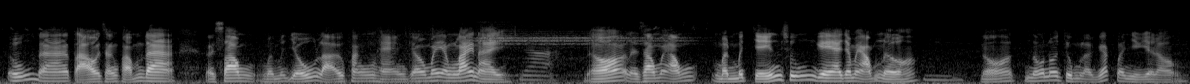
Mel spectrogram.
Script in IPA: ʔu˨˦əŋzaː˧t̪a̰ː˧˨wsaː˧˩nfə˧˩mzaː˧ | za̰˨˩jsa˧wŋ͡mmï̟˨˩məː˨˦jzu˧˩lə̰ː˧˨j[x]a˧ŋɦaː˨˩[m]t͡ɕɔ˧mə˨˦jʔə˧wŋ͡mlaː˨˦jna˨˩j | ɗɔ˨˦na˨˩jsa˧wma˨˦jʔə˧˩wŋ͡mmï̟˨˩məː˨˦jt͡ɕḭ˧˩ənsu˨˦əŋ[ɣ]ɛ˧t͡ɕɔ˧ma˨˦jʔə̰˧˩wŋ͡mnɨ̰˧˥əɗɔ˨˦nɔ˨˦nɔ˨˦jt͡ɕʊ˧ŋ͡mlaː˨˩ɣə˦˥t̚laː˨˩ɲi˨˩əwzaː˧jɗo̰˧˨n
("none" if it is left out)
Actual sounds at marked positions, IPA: f, ŋ, ɣ

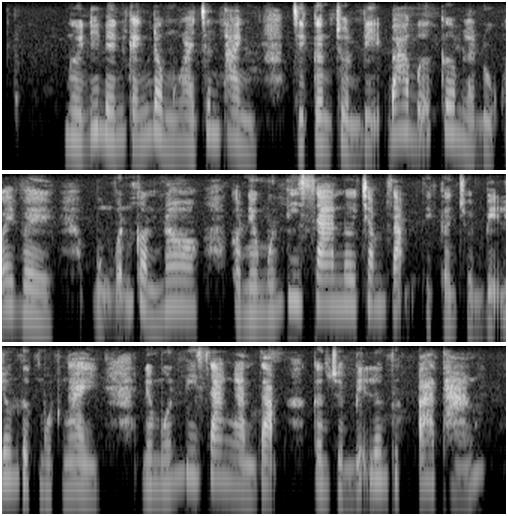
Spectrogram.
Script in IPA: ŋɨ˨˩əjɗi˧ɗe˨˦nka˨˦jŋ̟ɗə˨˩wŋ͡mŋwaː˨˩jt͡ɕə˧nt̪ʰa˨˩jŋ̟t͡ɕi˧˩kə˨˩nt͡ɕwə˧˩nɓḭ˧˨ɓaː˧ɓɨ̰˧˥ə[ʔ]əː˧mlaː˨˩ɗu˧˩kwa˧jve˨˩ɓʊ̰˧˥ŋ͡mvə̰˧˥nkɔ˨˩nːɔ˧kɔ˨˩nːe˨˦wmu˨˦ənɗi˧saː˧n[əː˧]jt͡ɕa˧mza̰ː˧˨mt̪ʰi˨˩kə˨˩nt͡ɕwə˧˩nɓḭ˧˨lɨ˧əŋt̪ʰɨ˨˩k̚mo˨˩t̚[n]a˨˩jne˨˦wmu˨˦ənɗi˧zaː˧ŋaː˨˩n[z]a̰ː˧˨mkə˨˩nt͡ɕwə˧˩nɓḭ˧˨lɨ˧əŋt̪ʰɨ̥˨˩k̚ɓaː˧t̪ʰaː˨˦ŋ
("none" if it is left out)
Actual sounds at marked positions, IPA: k, əː˧, ŋ, z

